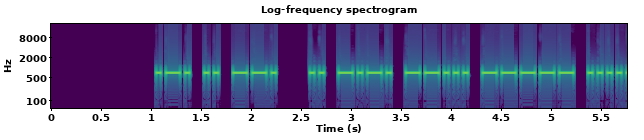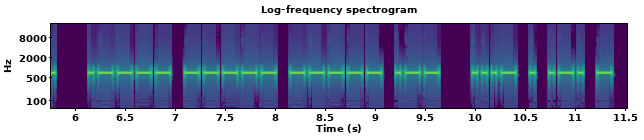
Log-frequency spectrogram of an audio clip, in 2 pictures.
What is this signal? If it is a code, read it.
Morse code, heard as a keyed tone, about 25 wpm, 700 Hz. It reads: RIG IC705 100W VERT
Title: K1USN SST QSO Practice 25wpm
